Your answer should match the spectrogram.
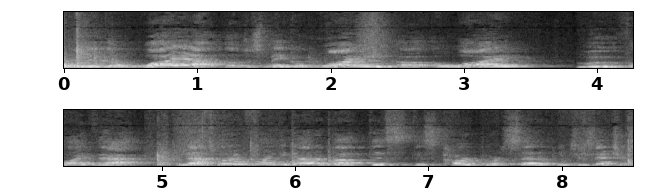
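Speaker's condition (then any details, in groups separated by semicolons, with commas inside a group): No condition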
